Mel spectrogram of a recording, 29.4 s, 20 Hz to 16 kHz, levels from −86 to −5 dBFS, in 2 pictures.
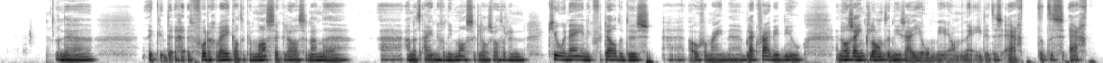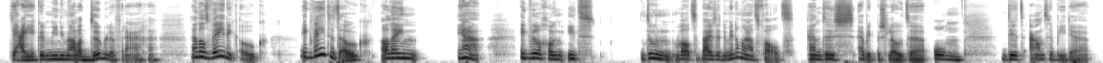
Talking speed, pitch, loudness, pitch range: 180 wpm, 160 Hz, -22 LUFS, 150-190 Hz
